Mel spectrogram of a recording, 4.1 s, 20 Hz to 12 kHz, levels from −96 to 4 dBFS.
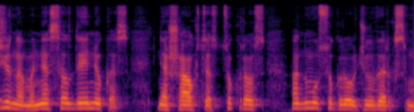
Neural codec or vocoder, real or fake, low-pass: vocoder, 22.05 kHz, 80 mel bands, WaveNeXt; fake; 9.9 kHz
